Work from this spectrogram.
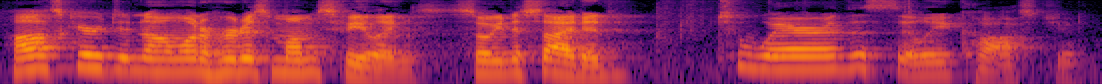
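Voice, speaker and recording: Animated man reading a bedtime story. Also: a little high. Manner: theatrical, with dramatic pauses.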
